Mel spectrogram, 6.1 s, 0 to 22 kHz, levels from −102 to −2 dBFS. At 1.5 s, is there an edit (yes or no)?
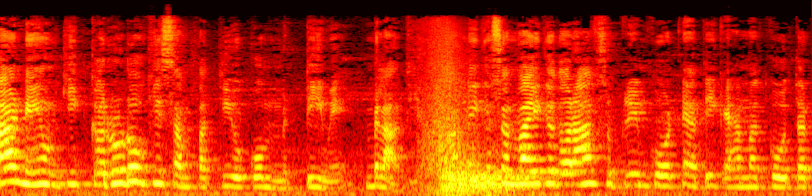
no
